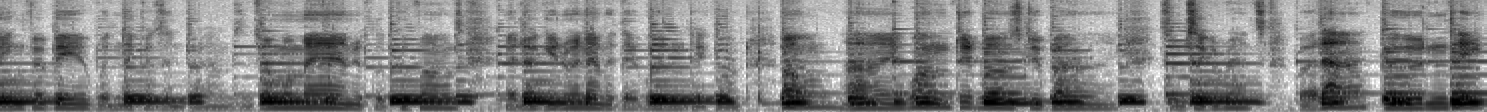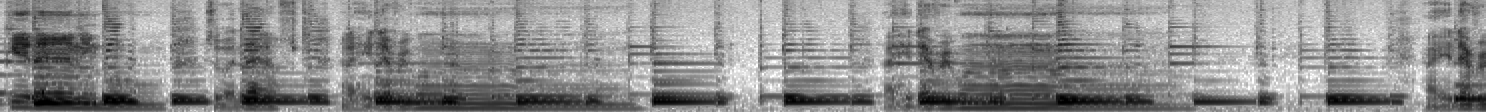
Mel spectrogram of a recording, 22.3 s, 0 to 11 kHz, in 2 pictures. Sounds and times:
Ukulele: 0.0s - 22.3s.

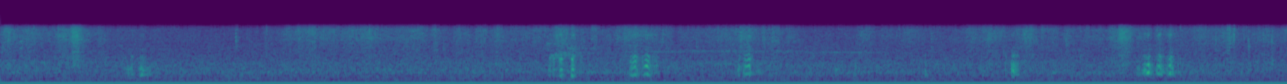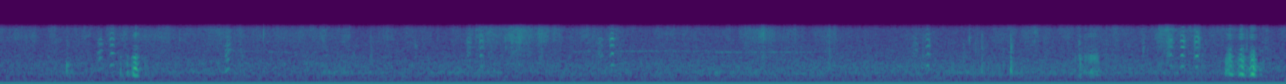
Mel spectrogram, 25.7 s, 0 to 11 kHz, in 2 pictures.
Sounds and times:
Bleat: 5.5s - 6.7s, 7.3s - 7.6s, 11.4s - 11.8s, 13.8s - 14.4s, 17.5s - 17.9s, 18.8s - 19.1s, 22.0s - 22.3s, 23.6s - 25.6s.

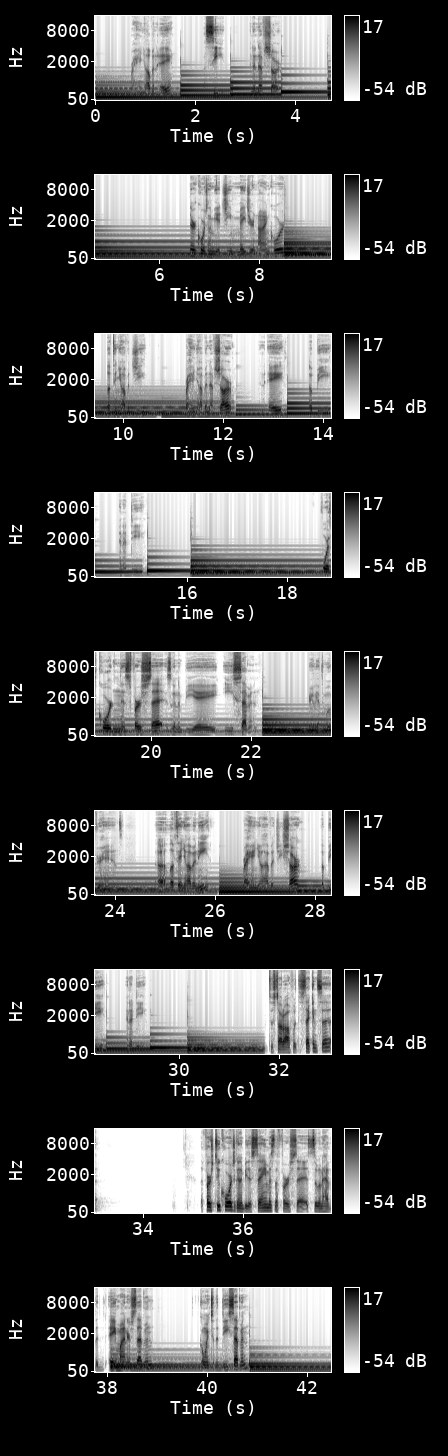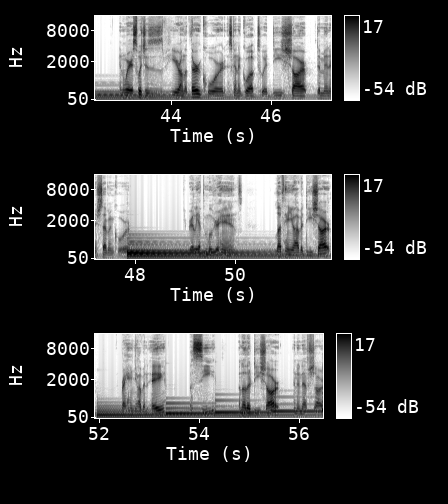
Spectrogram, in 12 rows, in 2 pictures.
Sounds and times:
Piano: 0.0s - 31.8s, 47.8s - 56.4s
Speech: 0.7s - 1.6s, 2.2s - 3.8s, 6.6s - 8.6s, 9.7s - 10.5s, 11.2s - 12.2s, 12.8s - 15.2s, 18.7s - 22.2s, 23.2s - 24.2s, 24.8s - 26.0s, 26.6s - 29.4s, 31.8s - 33.2s, 35.2s - 39.0s, 39.9s - 40.9s, 43.0s - 48.0s, 49.0s - 50.2s, 50.8s - 56.4s.

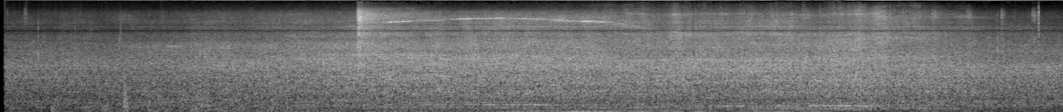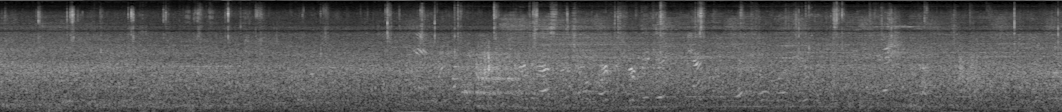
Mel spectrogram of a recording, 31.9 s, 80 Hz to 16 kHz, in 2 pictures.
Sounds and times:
Traffic noise, roadway noise: 0.1s - 31.8s.

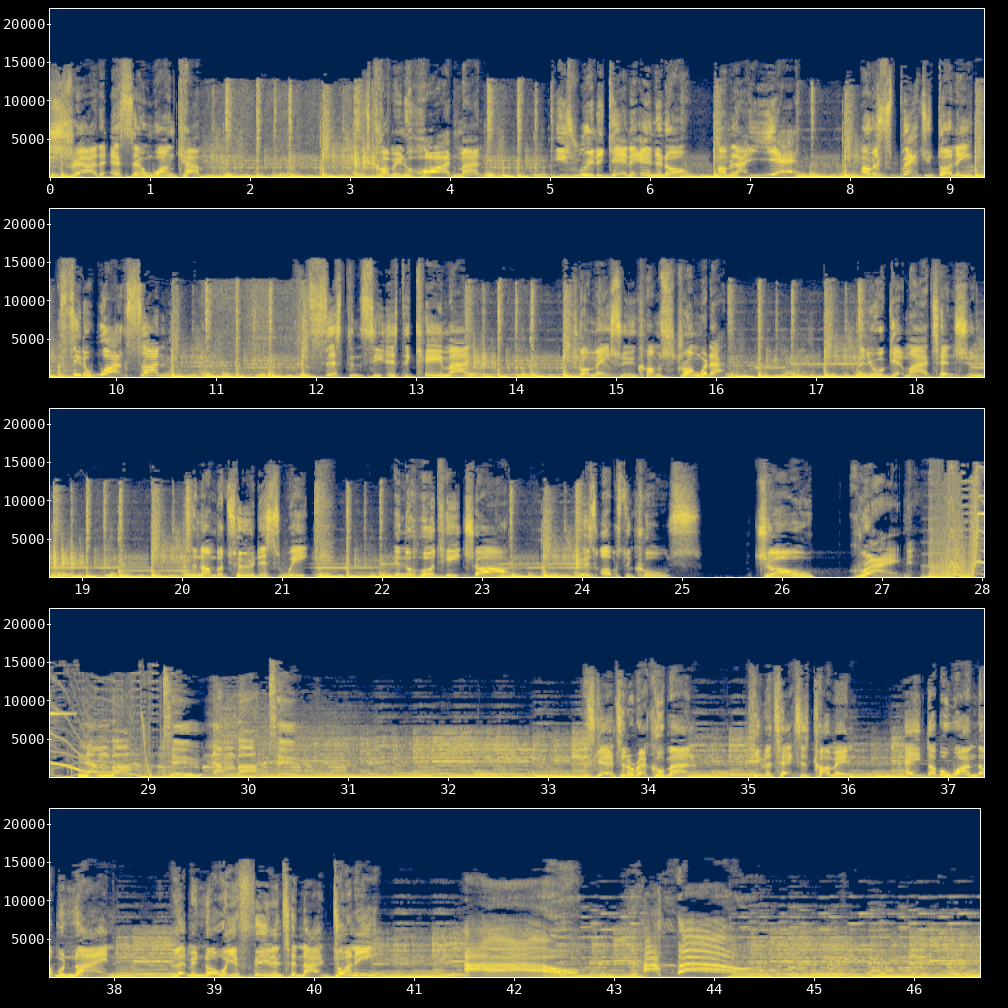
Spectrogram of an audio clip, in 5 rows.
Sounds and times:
Speech: 0.0s - 1.6s, 3.2s - 4.4s, 5.0s - 7.5s, 8.1s - 10.6s, 11.8s - 13.6s, 14.5s - 16.2s, 17.4s - 18.6s, 20.0s - 21.4s, 22.1s - 23.3s, 24.0s - 27.4s, 28.3s - 30.7s, 33.4s - 38.0s, 38.6s - 40.7s, 41.5s - 42.7s
Music: 0.0s - 24.2s, 27.5s - 46.6s.

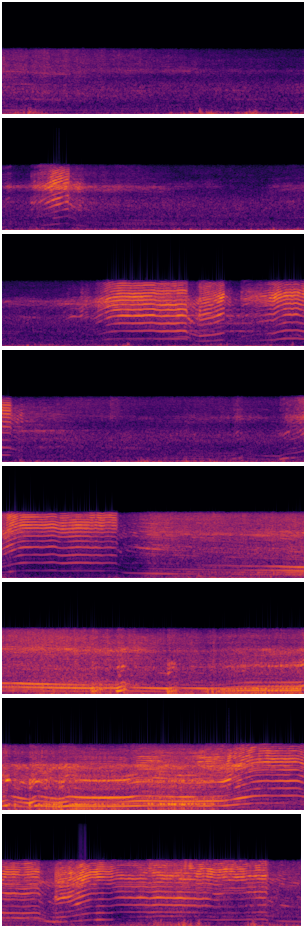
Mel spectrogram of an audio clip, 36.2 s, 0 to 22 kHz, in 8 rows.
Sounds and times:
Vehicle: 0.0s - 36.1s.

